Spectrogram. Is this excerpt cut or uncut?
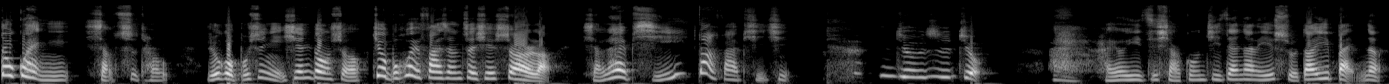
cut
